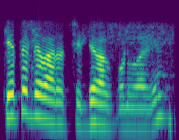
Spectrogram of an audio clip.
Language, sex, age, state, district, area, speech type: Odia, male, 45-60, Odisha, Nabarangpur, rural, conversation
